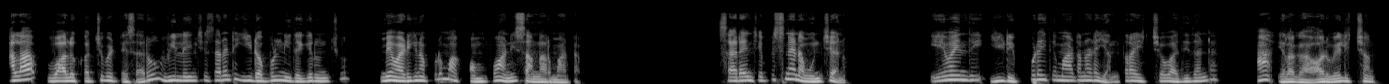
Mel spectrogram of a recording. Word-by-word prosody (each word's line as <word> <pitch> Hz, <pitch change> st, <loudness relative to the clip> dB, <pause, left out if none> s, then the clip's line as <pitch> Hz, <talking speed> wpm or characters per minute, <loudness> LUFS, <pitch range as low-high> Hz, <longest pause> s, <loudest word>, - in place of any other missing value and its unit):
అలా 210 Hz, +4 st, +6 dB, 0.3 s
వాళ్ళు 155 Hz, +1 st, +4 dB
ఖర్చుపెట్టేశారు. 140 Hz, -, -2 dB, 0.2 s
వీళ్ళేం 180 Hz, -1 st, +2 dB
చేశారంటే 190 Hz, +6 st, -3 dB
ఈ -, -, +2 dB
డబ్బులు 160 Hz, +5 st, +1 dB
నీ -, -, +2 dB
దగ్గర 145 Hz, +3 st, 0 dB
ఉంచు 145 Hz, -, -6 dB, 0.4 s
మేమడిగినప్పుడు 180 Hz, +4 st, +3 dB
మాకు 180 Hz, -8 st, -2 dB
పంపు 135 Hz, +3 st, 0 dB
అనేసన్నారమాట. 120 Hz, -, +1 dB, 1.5 s
సరే 170 Hz, 0 st, +2 dB
అని 185 Hz, -, +1 dB
చెప్పేసి 180 Hz, +7 st, -6 dB
నేనవుంచాను. 135 Hz, -, +2 dB, 0.9 s
ఏమైంది? 200 Hz, +1 st, +2 dB, 0.2 s
ఈడెప్పుడైతే 165 Hz, -, -1 dB
మాటన్నడొ 185 Hz, 0 st, 0 dB
"ఎంతరా 125 Hz, +10 st, -3 dB
ఇచ్చావు" 150 Hz, +2 st, -3 dB
అది 130 Hz, +2 st, -1 dB
ఇదంటే, 170 Hz, +9 st, -3 dB, 0.5 s
ఆ! -, -, +5 dB, 0.2 s
ఇలాగ 120 Hz, -1 st, +2 dB, 0.2 s
6000 125 Hz, +4 st, +3 dB
ఇచ్చాం. 135 Hz, 0 st, -3 dB
165 Hz, 125 wpm, -24 LUFS, 135-185 Hz, 1.5 s, అలా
